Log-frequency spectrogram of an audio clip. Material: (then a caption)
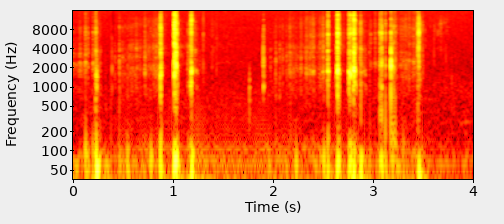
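Wood. A steel hook knife scoops and scrapes the inside of the partly hollowed bowl of a hand-held solid wooden spoon, cutting shavings. The result is a quick, uneven series of short, dry scraping strokes with bright clicky edges over a low thudding body, each stroke dying away almost at once.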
